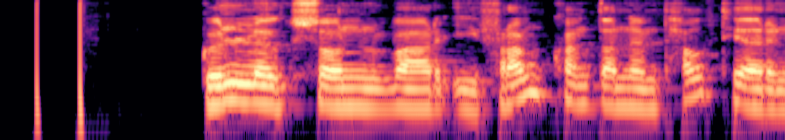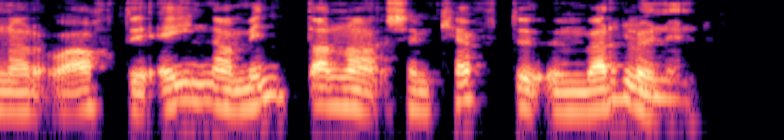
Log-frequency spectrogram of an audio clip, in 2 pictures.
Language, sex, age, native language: Icelandic, male, 40-49, Icelandic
